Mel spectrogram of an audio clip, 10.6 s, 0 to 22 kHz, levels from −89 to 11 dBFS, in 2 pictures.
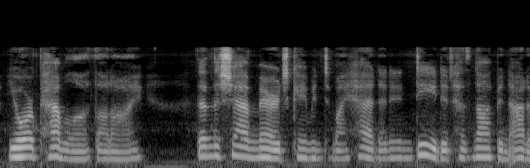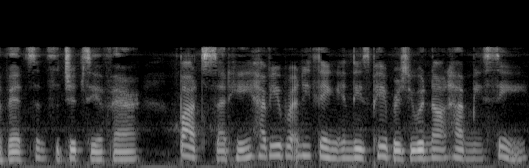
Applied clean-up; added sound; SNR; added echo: none; none; none; none.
